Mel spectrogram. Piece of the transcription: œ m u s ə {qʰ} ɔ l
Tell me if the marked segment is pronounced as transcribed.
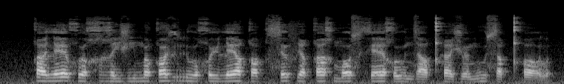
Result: yes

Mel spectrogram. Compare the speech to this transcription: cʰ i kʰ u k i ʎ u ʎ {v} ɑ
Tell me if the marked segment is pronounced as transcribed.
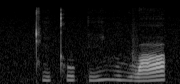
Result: yes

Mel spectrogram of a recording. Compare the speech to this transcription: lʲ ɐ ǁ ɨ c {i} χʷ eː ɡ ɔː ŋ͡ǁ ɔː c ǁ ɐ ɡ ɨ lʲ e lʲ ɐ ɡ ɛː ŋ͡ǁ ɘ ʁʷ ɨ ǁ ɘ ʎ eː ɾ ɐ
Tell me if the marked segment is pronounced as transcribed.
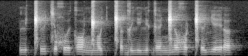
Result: no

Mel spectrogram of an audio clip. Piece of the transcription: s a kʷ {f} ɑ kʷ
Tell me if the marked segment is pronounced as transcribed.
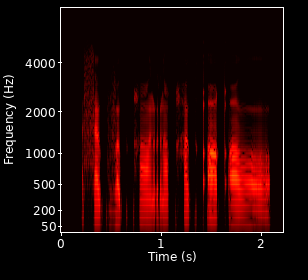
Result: no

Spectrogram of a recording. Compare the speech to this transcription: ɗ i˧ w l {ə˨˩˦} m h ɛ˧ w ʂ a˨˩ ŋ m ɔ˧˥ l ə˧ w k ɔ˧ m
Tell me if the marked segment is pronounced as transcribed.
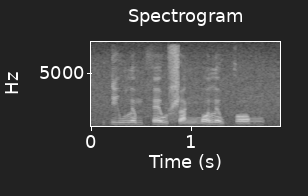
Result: no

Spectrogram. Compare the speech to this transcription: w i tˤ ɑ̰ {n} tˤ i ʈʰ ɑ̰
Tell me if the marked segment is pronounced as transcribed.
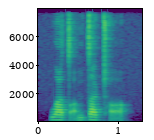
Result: yes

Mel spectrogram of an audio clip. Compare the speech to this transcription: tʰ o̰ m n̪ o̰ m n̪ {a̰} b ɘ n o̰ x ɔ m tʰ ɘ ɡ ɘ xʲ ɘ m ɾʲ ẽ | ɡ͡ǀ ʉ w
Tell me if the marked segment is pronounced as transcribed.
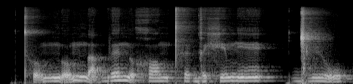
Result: yes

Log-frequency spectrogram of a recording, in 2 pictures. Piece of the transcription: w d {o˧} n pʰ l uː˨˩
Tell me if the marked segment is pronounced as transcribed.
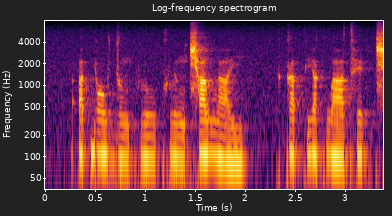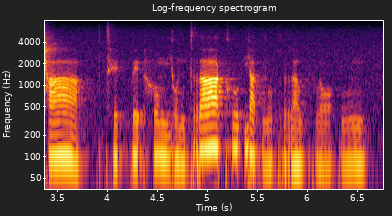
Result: no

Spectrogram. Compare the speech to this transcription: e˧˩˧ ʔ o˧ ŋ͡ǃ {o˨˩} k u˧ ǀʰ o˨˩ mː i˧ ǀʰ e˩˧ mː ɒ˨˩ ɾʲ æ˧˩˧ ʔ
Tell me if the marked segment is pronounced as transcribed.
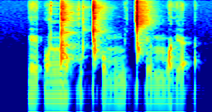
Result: no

